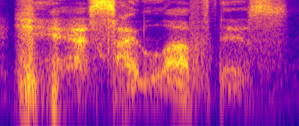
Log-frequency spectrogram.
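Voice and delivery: tender whispered delight. Acted. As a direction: breathe it, no voice at all. God voiced in a whisper.

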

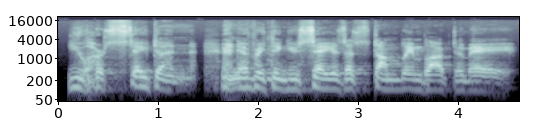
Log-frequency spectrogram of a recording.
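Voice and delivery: dramatic voice of divine rebuke; harsh rebuke. Acted. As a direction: intone the condemnation low and heavy. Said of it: "can't even handle gentle disagreements".

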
